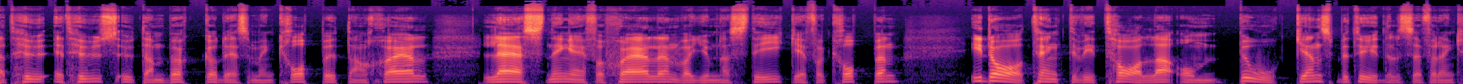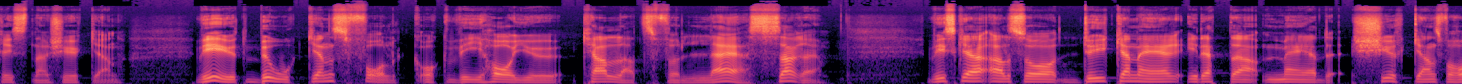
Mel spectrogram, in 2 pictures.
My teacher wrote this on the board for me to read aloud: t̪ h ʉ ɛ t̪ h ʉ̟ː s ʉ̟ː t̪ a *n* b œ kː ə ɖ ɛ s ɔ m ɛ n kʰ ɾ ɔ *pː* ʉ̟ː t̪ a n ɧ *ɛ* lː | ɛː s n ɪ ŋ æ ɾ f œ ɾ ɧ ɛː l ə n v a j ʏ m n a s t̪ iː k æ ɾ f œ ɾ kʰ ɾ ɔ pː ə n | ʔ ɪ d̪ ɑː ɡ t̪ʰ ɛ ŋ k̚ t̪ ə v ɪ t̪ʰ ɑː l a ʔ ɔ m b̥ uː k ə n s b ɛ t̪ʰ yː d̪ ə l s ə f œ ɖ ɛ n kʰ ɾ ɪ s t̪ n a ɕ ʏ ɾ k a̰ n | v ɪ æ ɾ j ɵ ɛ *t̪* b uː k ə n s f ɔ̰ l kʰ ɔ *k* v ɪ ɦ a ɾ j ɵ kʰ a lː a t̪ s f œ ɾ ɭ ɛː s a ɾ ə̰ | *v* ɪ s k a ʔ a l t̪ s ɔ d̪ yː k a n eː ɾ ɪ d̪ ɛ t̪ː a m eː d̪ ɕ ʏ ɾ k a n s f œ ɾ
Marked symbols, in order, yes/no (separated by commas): yes, yes, no, yes, yes, yes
